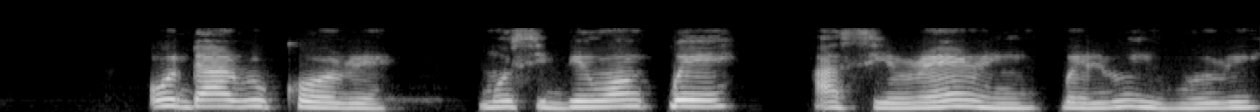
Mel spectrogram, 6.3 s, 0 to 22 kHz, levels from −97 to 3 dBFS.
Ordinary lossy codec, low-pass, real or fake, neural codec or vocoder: Opus, 64 kbps; 7.2 kHz; fake; codec, 16 kHz, 8 kbps, FunCodec, trained on Chinese and English, 25 frames a second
